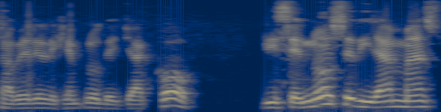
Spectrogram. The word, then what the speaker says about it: Jacob: dirá más tu nombre jacob o jacob como lo que has pronunciado el ticket lion no suena como jota sino como y para nosotros ya no será ya co sino israel está otra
